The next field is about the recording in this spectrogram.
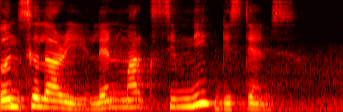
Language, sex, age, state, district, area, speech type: Bodo, male, 30-45, Assam, Kokrajhar, rural, read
